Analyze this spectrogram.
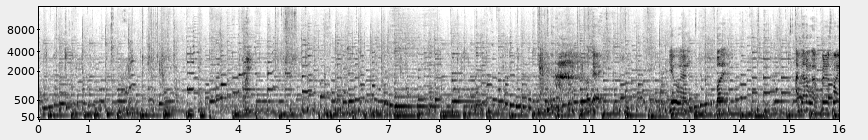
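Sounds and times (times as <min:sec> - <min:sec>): banjo-like plucked melody: 0:00.0 - 0:16.0
pulsing bass line: 0:00.0 - 0:16.0.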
